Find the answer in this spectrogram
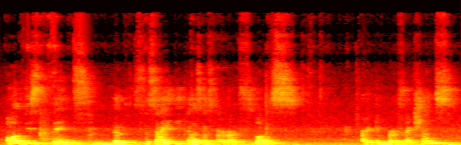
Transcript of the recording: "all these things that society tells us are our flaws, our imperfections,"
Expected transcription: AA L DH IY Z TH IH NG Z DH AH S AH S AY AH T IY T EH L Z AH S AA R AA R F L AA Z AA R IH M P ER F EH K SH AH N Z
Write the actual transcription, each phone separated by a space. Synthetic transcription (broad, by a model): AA L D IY S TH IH NG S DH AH S AH S AY AH T IY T EH L S AH S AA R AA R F L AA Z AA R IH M P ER F EH K SH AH N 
